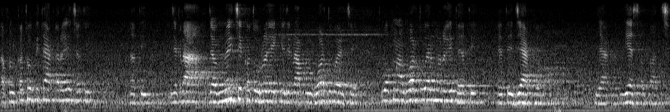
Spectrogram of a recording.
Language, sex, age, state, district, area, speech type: Maithili, female, 45-60, Bihar, Supaul, rural, spontaneous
